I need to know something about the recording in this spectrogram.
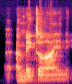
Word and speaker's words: amygdaline: Your word is amygdaline. This amygdaline is an adjective.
